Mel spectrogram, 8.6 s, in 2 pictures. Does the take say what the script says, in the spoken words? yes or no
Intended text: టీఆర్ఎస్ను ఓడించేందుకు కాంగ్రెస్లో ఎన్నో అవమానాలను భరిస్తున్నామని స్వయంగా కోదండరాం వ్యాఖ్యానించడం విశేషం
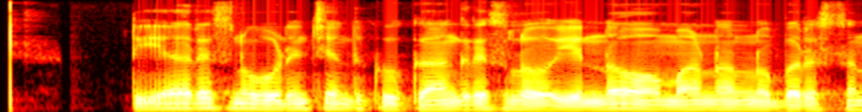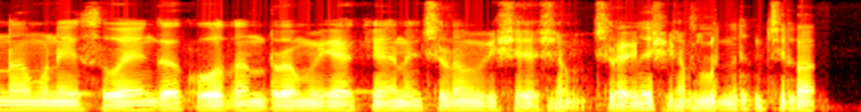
no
